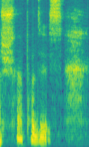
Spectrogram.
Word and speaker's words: shepherdess: 왜냐하면 she was a shepherdess. 그 라헬의 그 직업은 목동이었어요. 여자 목동 shepherdess. PH가 F 발음이 아니라 P 발음입니다. shepherdess.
